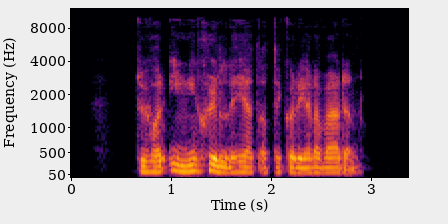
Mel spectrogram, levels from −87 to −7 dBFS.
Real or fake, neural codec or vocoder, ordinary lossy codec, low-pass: real; none; Opus, 32 kbps; 9.9 kHz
